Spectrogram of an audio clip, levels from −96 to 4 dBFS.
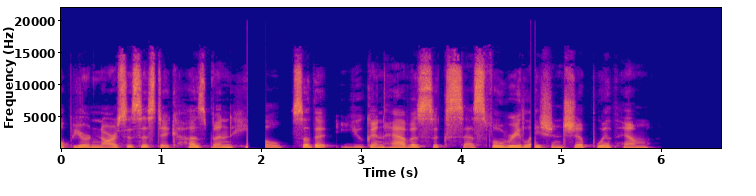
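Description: At 1.86 s, right after "your narcissistic husband", the speech drops into a block of digital silence lasting about 0.19 s, ending at 2.04 s. A second, shorter block follows at 4.69 to 4.74 s, after "can have a successful". In each, the output buffer likely went unfilled and was sent as zeros, and the lengths fit 8192- and 2048-sample blocks. Unlike a fade or masked dropout, the sound cuts off and returns abruptly.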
